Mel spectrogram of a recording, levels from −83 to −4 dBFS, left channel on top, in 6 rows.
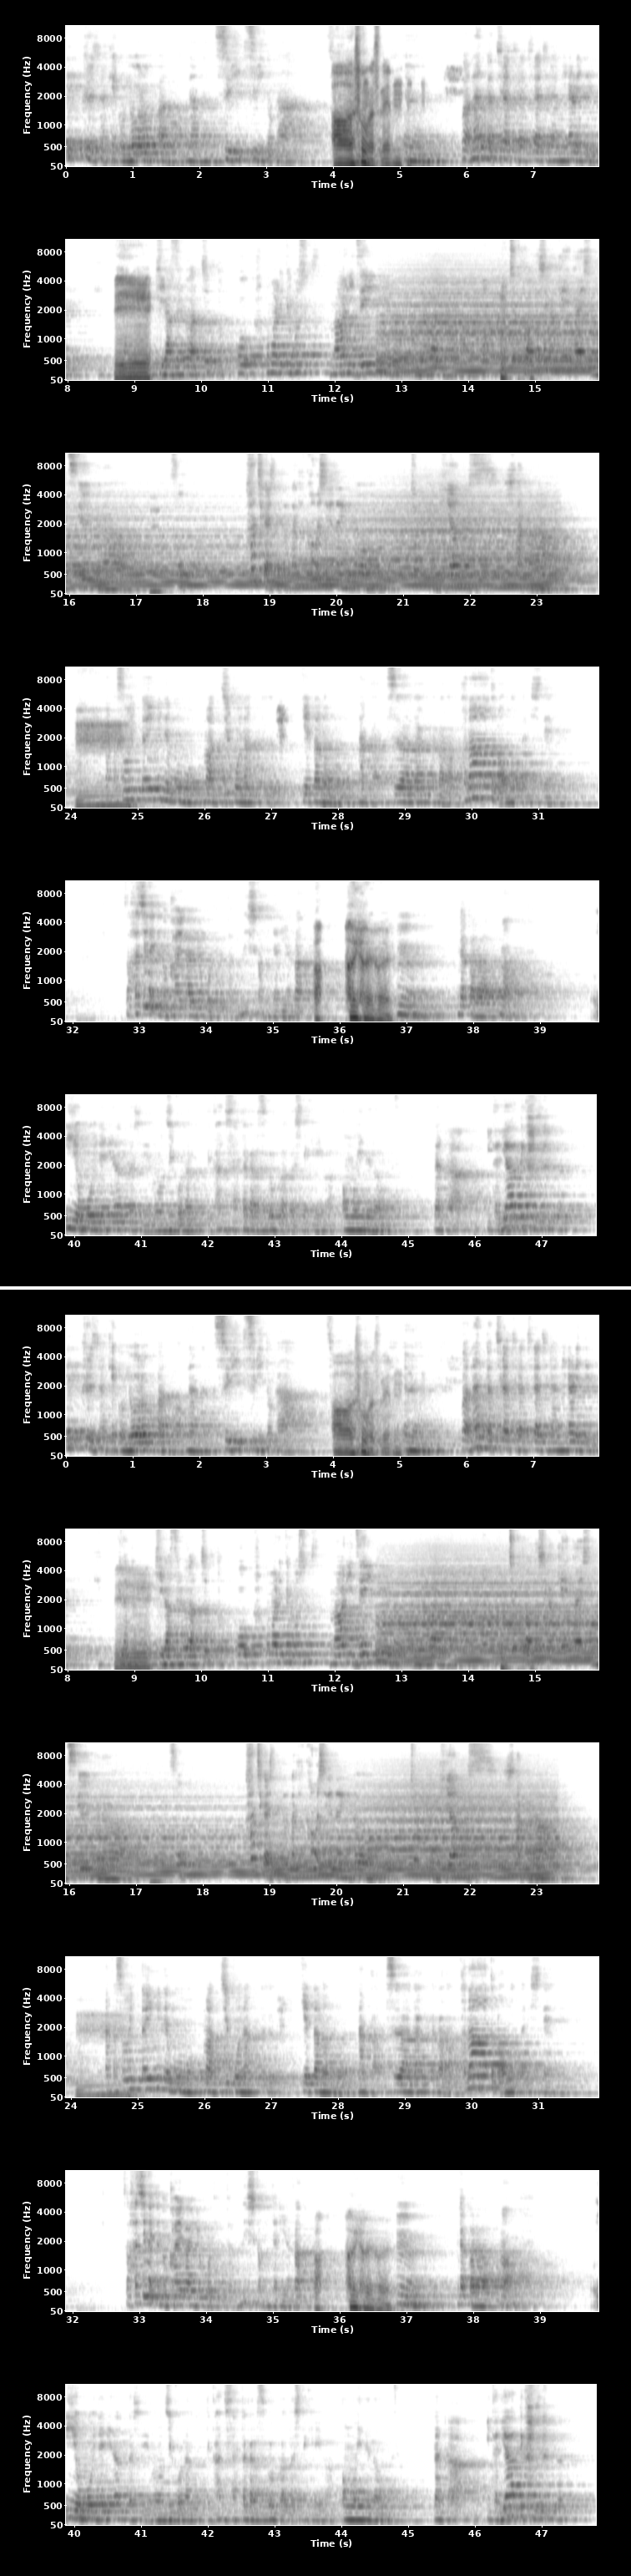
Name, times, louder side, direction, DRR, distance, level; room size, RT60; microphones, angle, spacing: voice 1, 0.0-3.5 3.9-5.4 5.9-8.1 8.4-11.6 11.9-16.9 17.5-17.8 18.6-20.6 21.1-23.3 24.5-27.1 27.5-31.3 32.8-35.5 36.8-37.3 37.8-38.6 39.8-44.7 45.4-47.3, right 2 dB, 50° right, 5.4 m, -40 dB
voice 2, 4.0-5.0 5.8-5.9 8.7-9.2 14.5-14.6 17.2-17.4 24.1-24.8 27.1-27.2 35.6-35.7 36.1-36.8, left 5 dB, 70° left, 0.6 m, -31 dB
sound 1, 12.6-23.3, right 1 dB, 65° right, 3.5 m, -37 dB
29.5 x 24.0 x 7.7 m
head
